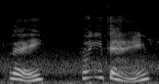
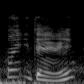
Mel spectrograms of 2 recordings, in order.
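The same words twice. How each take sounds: First: Slow, high sing-song Lee what you doing; catchphrase drawl. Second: High, sing-song what you doing; catchphrase again. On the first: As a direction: stretch the catchphrase out teasingly. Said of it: "who moans about me saying". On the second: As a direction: tease with the same call. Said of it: "I don't like the way you say". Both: Retold or imitated.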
